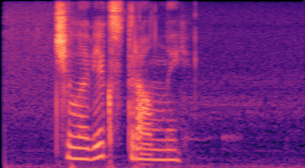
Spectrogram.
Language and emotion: Russian, neutral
